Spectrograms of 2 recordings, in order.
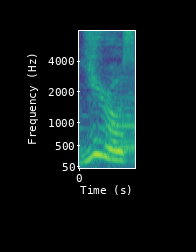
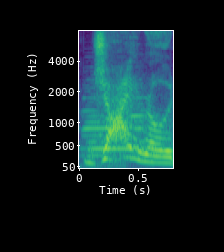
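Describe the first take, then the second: First: The word rhymes with heroes. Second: The word does not rhyme with heroes. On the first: This is the way that fits Greece. The speaker calls it wrong. "I know a lot of you out there pronounce them gyros, and I think it's ridiculous" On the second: This is the speaker's own American way of saying it. The speaker calls it right. "what I call Gyro Day"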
